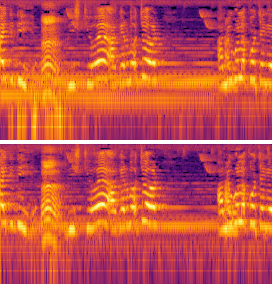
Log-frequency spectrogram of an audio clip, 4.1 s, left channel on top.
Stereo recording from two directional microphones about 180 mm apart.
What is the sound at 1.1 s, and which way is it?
Music, 5° left (ahead or behind).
